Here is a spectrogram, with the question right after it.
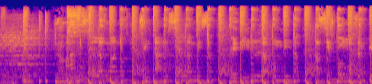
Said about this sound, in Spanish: ese cantante y payaso venezolano … que de desde el principio de los tiempos nos compuso una canción. Escuchen esto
